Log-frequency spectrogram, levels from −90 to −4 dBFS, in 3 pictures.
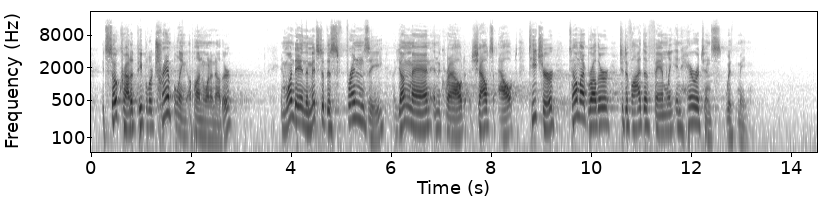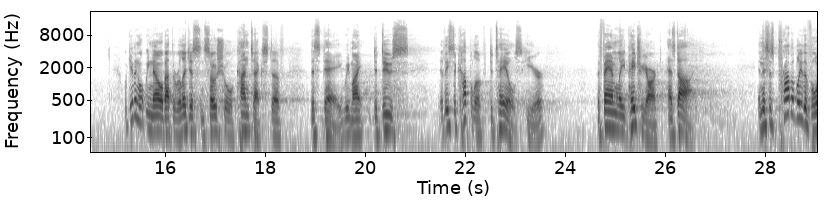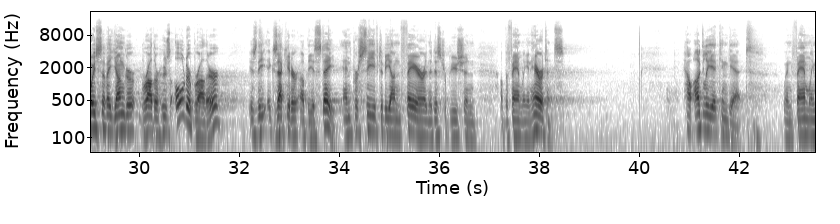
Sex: male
